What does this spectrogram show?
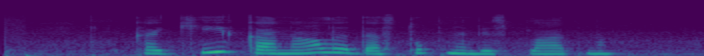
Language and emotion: Russian, neutral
